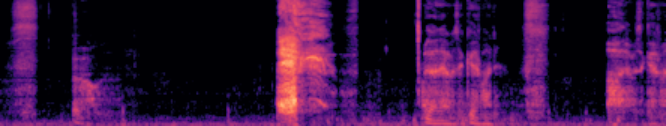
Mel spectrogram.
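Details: Several short sneezes and breathy bursts in a row, one louder than the rest, with quiet gaps; repeated sneezing.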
